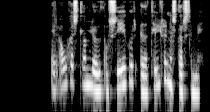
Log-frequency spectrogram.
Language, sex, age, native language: Icelandic, female, 30-39, Icelandic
